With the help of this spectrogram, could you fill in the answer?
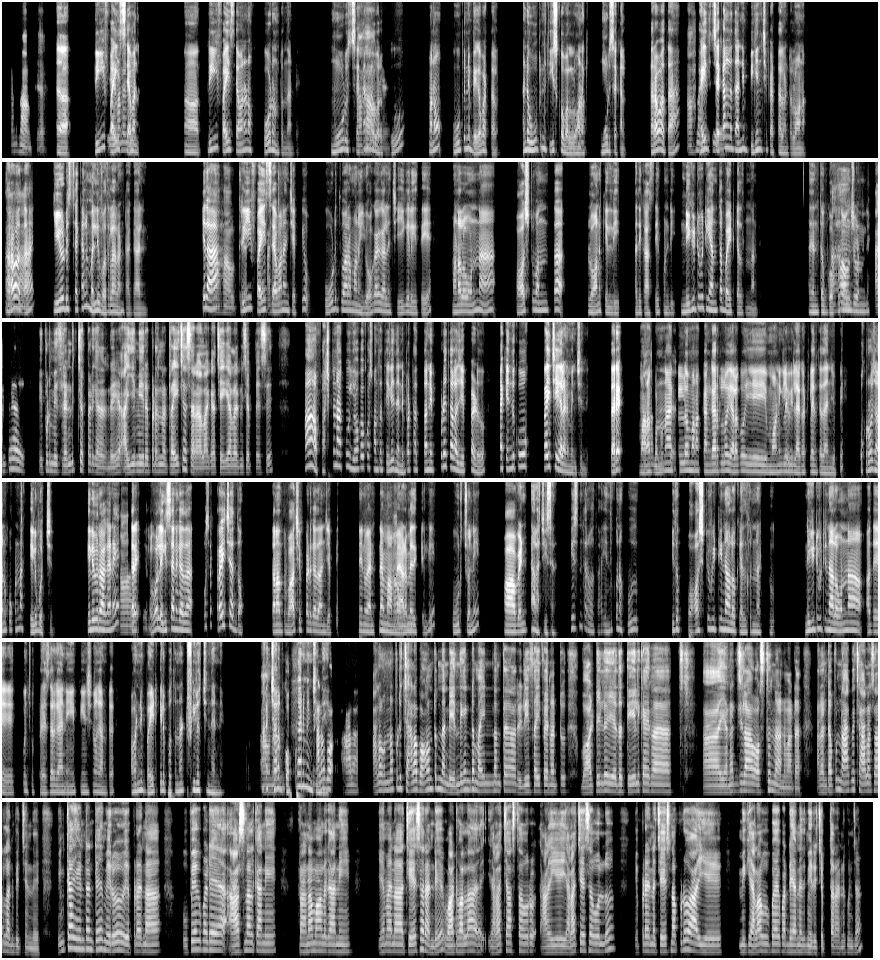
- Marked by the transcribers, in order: in English: "త్రీ ఫైవ్ సెవెన్"; in English: "త్రీ ఫైవ్ సెవెన్"; in English: "కోడ్"; in English: "త్రీ ఫైవ్ సెవెన్"; in English: "కోడ్"; in English: "పాజిటివ్"; in English: "నెగెటివిటీ"; in English: "ఫ్రెండ్"; in English: "ట్రై"; in English: "ఫస్ట్"; in English: "బట్"; in English: "ట్రై"; in English: "ట్రై"; in English: "పాజిటివిటీ"; in English: "నెగెటివిటీ"; in English: "ప్రెజర్"; in English: "టెన్షన్"; in English: "ఫీల్"; other background noise; in English: "మైండ్"; in English: "రిలీఫ్"; in English: "బాడీలో"; in English: "ఎనర్జీ‌లా"; "చేసేవారు" said as "చేస్తావురు"
- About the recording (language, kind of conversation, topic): Telugu, podcast, యోగా చేసి చూడావా, అది నీకు ఎలా అనిపించింది?
- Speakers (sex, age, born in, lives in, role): male, 25-29, India, India, host; male, 30-34, India, India, guest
